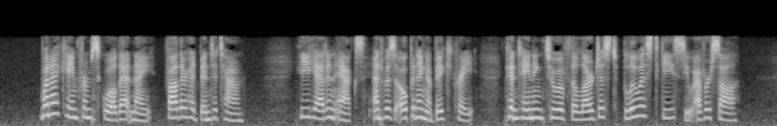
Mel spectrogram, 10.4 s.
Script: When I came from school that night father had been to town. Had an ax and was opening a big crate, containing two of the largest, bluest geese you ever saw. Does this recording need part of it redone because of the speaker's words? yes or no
yes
